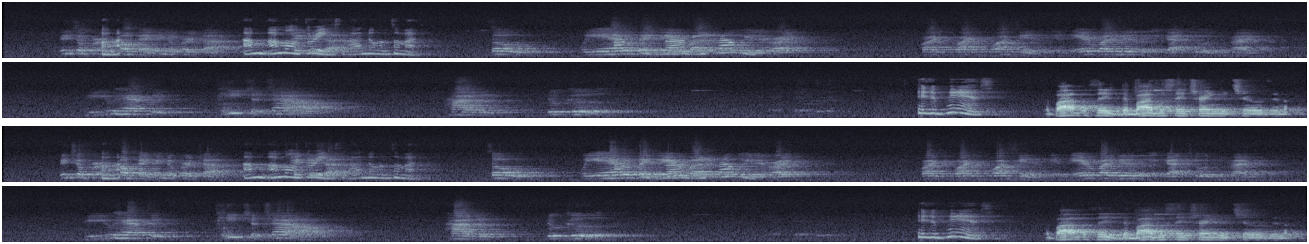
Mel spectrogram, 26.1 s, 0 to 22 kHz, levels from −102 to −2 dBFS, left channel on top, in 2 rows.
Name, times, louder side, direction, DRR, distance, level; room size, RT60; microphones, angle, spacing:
voice 1, 0.6-2.2 2.9-3.4 4.9-5.2 5.8-7.9 9.2-12.5 13.9-14.7 15.2-16.3 17.5-17.9 18.5-19.1, right 2 dB, 75° right, 2 dB, 3.4 m, -41 dB
voice 2, 2.4-4.2 6.1-7.5 21.0-21.4 22.2-22.9, left 4 dB, 30° left, 12 dB, 0.6 m, -37 dB
voice 3, 23.5-25.9, left 3 dB, 65° left, 9 dB, 1.0 m, -28 dB
15.5 x 9.1 x 5.8 m, 1.2 s
head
